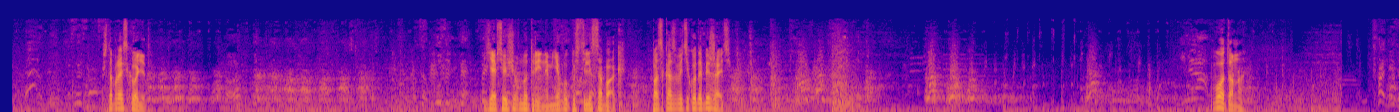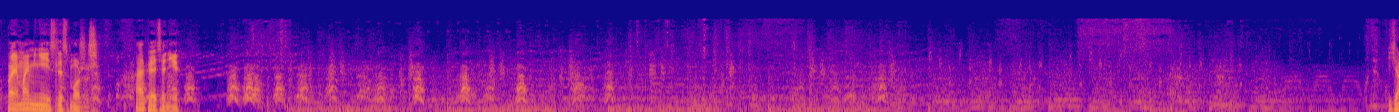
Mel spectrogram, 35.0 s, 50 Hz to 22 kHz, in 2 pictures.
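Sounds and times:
film music: 0.2 - 34.9
dogs barking: 1.0 - 5.3, 6.6 - 14.8, 15.4 - 16.2, 17.2 - 17.7, 18.4 - 29.4, 30.1 - 33.8.

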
